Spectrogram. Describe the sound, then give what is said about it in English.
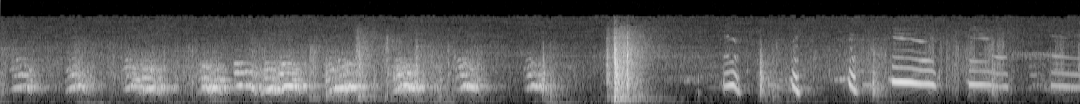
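A litter of seven newborn puppies of the dog Bonnie Blue whimpers and yips nonstop in a shed, their thin, high cries overlapping, with a single dull thump partway through and no voices. “Look at them little old pups.”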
